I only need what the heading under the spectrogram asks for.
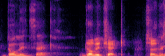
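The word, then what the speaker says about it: Ďolíček: their stadium the the dolly sec dolly sec dolly check so the c the c with like the the hook on the top it's pronounced like like ch like sure which is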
